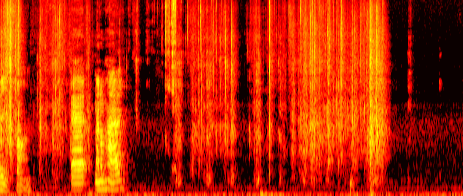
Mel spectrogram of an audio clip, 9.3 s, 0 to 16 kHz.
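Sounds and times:
speech: 0:00.0 - 0:00.8, 0:01.4 - 0:02.6
potato chips being chewed: 0:00.0 - 0:01.9, 0:02.5 - 0:08.3.

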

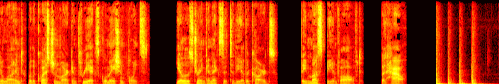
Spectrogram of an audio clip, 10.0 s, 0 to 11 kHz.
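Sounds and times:
speech: 0:00.0 - 0:08.2
firm knocking on an apartment door: 0:08.7 - 0:09.8.

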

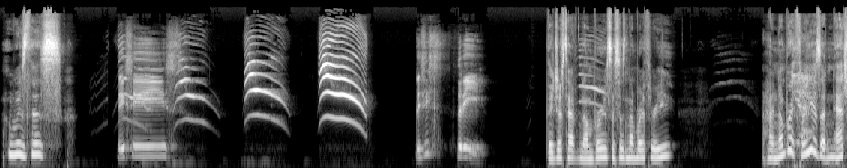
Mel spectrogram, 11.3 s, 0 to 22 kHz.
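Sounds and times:
speech: 0:00.0 - 0:01.0, 0:01.6 - 0:02.5, 0:05.6 - 0:06.5, 0:07.3 - 0:09.1, 0:10.2 - 0:11.2
kitten meowing: 0:01.2 - 0:05.0, 0:07.6 - 0:08.3.

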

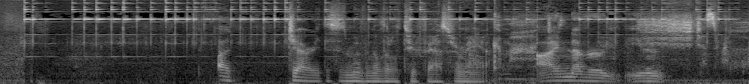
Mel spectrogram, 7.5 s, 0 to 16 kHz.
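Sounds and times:
brass bell rung rapidly: 0:00.2 - 0:06.7
speech: 0:02.1 - 0:07.3.

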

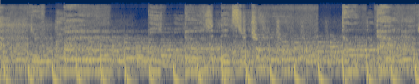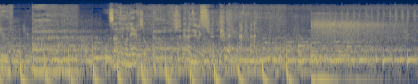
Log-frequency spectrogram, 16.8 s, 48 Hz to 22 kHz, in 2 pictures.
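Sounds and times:
newly released electronic music single: 0:00.0 - 0:16.7
laughter: 0:12.0 - 0:14.4.

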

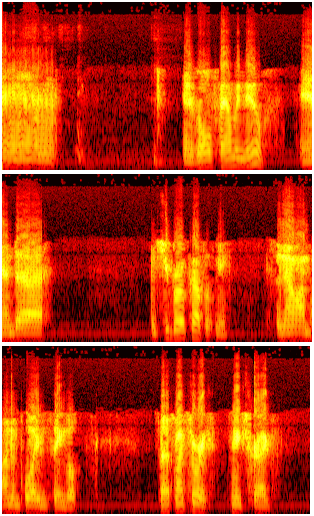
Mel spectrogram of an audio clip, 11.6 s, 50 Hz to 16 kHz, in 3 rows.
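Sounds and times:
voice blowing a raspberry imitating a fart: 0:00.0 - 0:01.1
speech: 0:02.3 - 0:04.5, 0:05.7 - 0:08.8, 0:09.7 - 0:11.2.

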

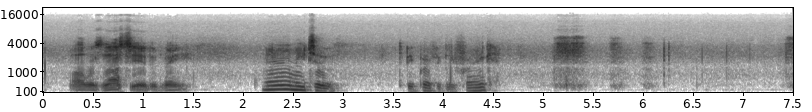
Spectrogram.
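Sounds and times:
speech: 0:00.2 - 0:01.6, 0:02.2 - 0:05.3
man sniffing the air: 0:05.1 - 0:06.2.

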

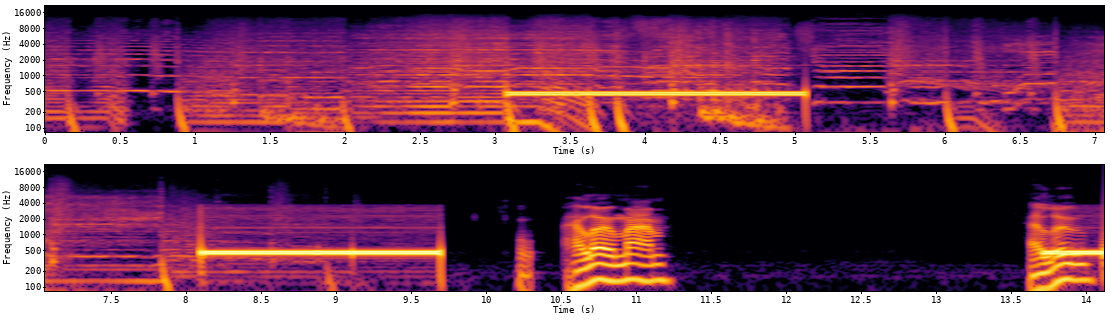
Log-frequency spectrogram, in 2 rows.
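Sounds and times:
loud steady low electronic telephone tone while calling back: 0:03.1 - 0:05.1, 0:08.1 - 0:09.8, 0:13.7 - 0:14.1
speech: 0:10.6 - 0:11.3, 0:13.6 - 0:14.1.

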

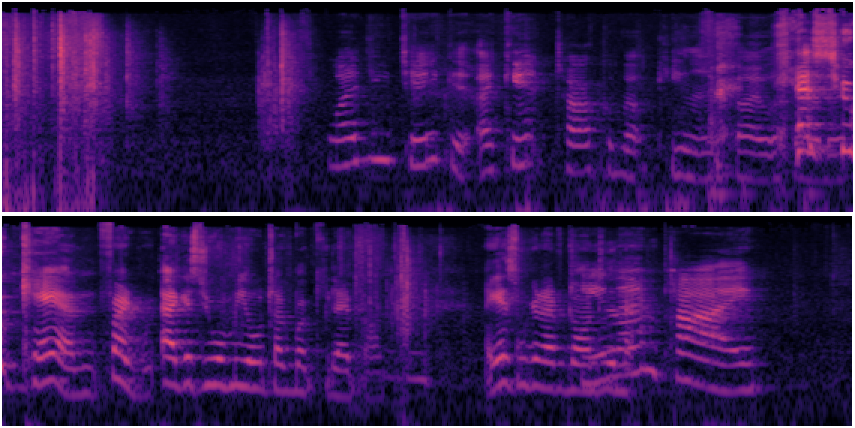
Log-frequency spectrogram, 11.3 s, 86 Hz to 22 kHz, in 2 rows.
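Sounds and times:
paper shaken and rustled: 0:00.0 - 0:02.1, 0:07.1 - 0:08.7
speech: 0:02.2 - 0:10.8.

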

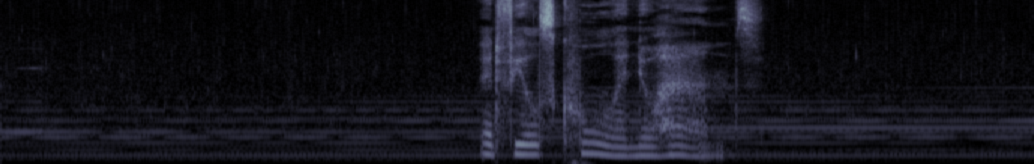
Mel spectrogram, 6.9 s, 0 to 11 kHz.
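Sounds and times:
narrow creek water trickling over stones among moss-covered rocks: 0:00.4 - 0:04.3, 0:05.1 - 0:06.8
speech: 0:03.2 - 0:05.1.

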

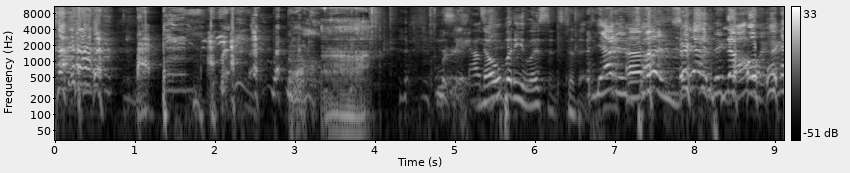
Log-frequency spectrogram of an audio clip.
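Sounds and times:
laughter: 0:00.0 - 0:03.0, 0:06.5 - 0:09.1
cough-like sound: 0:00.0 - 0:04.0
person burping loudly: 0:00.6 - 0:04.1
speech: 0:05.1 - 0:09.1.

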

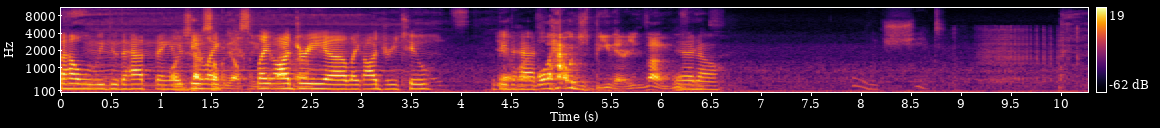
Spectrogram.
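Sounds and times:
speech: 0:00.0 - 0:06.7, 0:08.2 - 0:08.6
door creaking open with groaning hinge squeaks: 0:09.0 - 0:10.2.

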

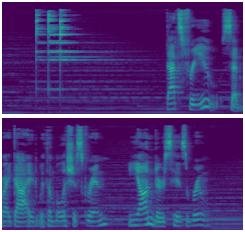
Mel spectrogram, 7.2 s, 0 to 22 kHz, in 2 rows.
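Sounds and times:
bell ringing sharply: 0:00.5 - 0:01.8
speech: 0:02.5 - 0:06.8.

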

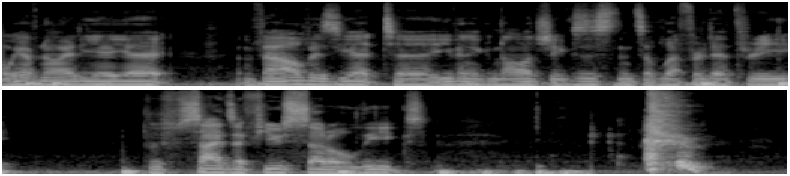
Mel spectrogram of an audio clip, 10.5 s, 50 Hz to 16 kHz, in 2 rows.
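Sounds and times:
speech: 0:00.1 - 0:05.4, 0:06.1 - 0:08.3, 0:09.6 - 0:10.0
sneeze: 0:09.5 - 0:10.0.

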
